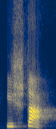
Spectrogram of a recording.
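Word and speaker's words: está: have an accent so that accent makes you pronounce ta with more stress so it's ishta that means is usually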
